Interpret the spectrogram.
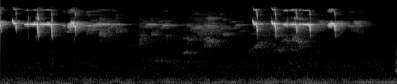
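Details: Blue-crowned hanging parrot in a training and lure recording, giving two rapid bursts of piercing, high chirps with stuttering notes, a softer scratchy murmur between them.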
